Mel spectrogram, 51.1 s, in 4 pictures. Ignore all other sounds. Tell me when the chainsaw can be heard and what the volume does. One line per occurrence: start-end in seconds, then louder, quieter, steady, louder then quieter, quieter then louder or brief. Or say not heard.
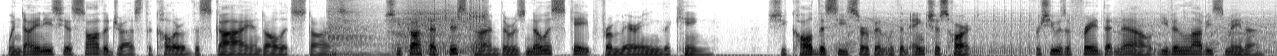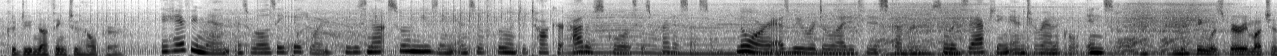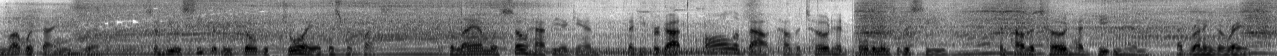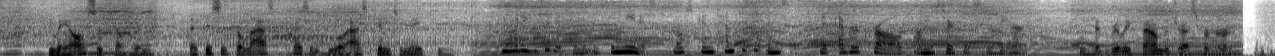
3.2-4.9 brief
8.1-51.0 louder.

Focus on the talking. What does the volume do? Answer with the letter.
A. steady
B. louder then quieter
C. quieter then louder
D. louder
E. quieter
A.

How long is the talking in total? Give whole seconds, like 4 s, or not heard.
51 s.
